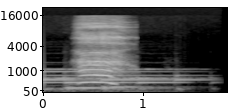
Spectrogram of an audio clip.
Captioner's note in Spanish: suspiro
